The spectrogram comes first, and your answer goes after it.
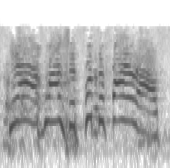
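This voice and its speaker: A woman's voice: extremely high pitch, normal speed, heavy background noise. A woman playing a bratty, mischievous little boy with a childish, cheeky delivery in 1940s radio comedy. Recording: dull 1940s radio broadcast, studio audience.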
